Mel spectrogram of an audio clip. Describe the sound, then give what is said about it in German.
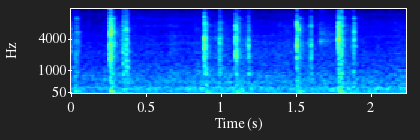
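Quiet computer keyboard typing as numbers are entered into a spreadsheet, a few quick irregular clusters of light keystrokes with short pauses between them. “Jetzt möchte sie den Umgang mit dem Computer lernen und tippt gerade Zahlen in eine Excel-Tabelle.”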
